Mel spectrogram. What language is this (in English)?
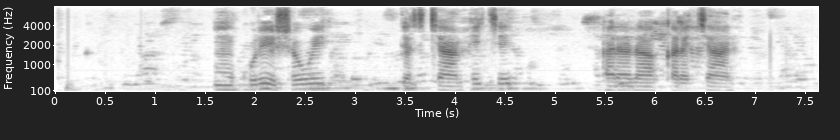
Kinyarwanda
